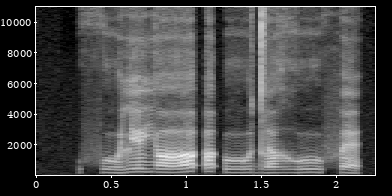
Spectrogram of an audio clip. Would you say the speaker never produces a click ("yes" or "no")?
yes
